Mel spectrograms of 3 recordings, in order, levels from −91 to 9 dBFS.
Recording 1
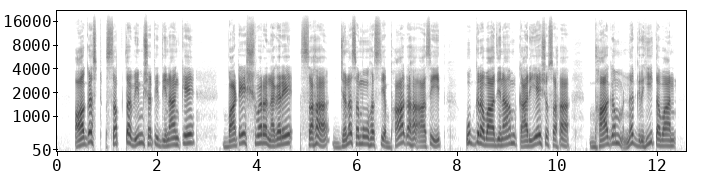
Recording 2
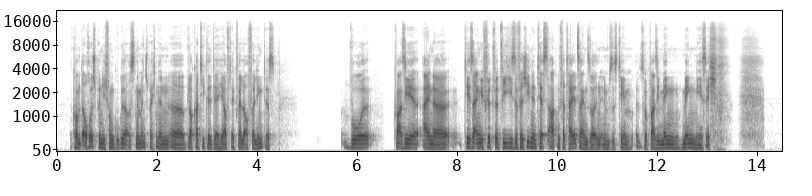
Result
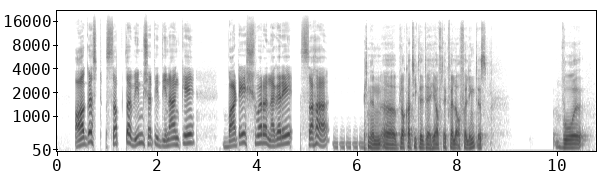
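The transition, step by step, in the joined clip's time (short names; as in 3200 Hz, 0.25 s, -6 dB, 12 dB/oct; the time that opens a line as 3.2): recording 1
5.49 stutter in place 0.13 s, 5 plays
6.14 switch to recording 2 from 1.9 s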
